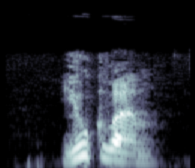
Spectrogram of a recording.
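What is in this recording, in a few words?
"юклӧм", Komi, male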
